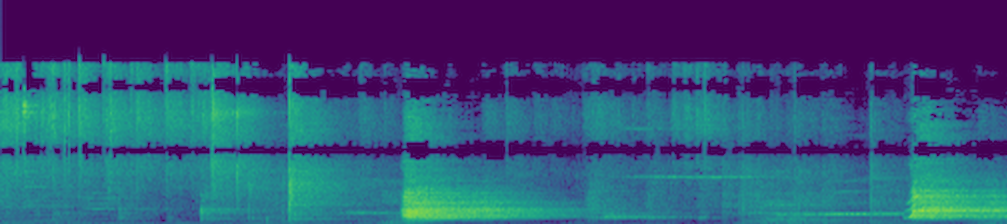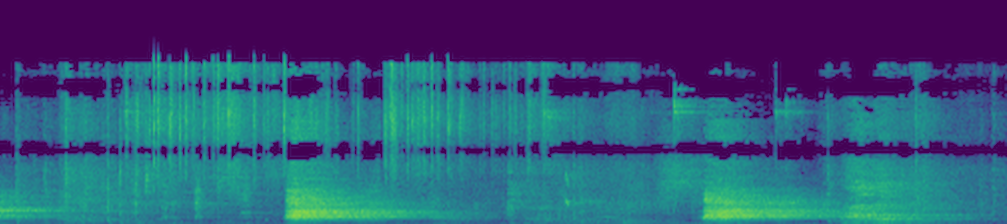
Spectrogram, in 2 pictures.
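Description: A dog barking four times, one bark about every three seconds. Each bark starts sharply and trails off over about a second.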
